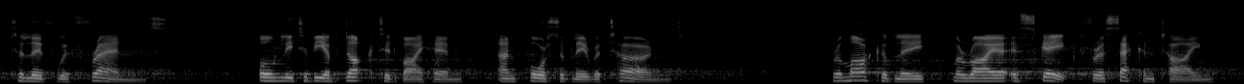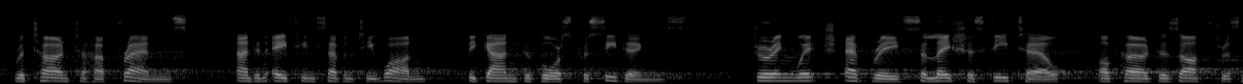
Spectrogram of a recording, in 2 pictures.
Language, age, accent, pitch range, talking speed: English, 40-59, British, 130-160 Hz, 90 wpm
